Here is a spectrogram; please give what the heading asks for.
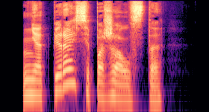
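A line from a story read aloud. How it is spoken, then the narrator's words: Stern. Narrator (Russian): строго сказала Вика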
